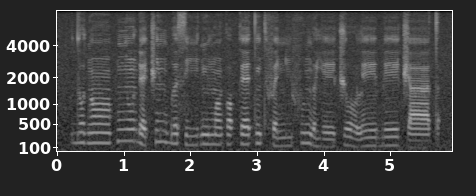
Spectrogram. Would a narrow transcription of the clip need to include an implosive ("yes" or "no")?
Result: yes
